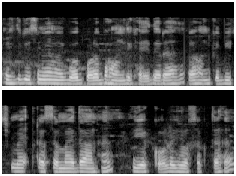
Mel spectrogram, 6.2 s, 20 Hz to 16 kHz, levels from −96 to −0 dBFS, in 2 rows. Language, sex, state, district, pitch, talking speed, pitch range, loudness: Hindi, male, Uttar Pradesh, Budaun, 145 Hz, 240 wpm, 135-150 Hz, -24 LUFS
